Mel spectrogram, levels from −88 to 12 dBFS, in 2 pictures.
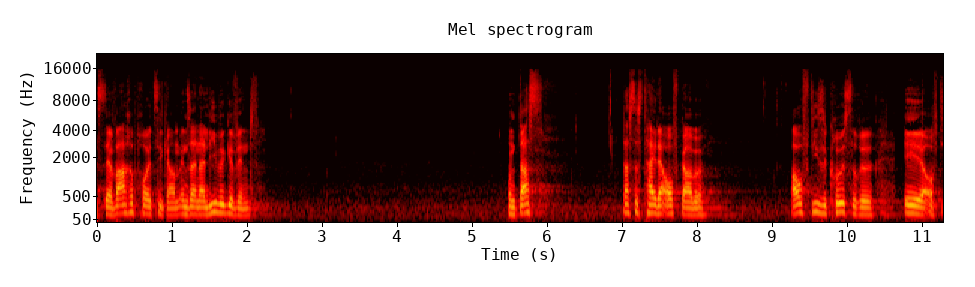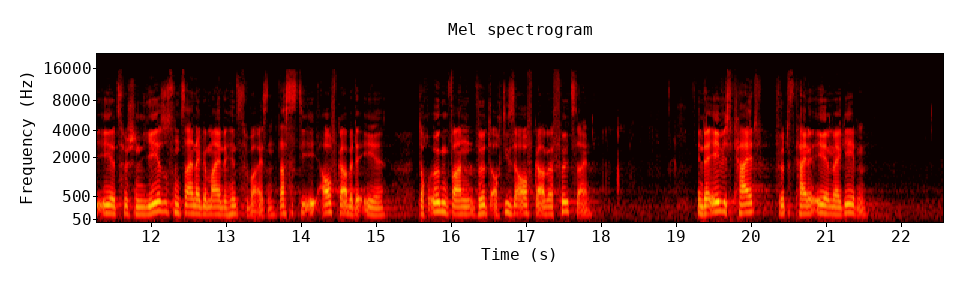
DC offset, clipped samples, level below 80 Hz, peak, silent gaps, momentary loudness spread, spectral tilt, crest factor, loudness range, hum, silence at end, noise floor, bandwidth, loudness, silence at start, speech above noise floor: under 0.1%; under 0.1%; -74 dBFS; -12 dBFS; none; 12 LU; -5.5 dB/octave; 20 dB; 7 LU; none; 1 s; -70 dBFS; 16 kHz; -31 LUFS; 0 s; 40 dB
